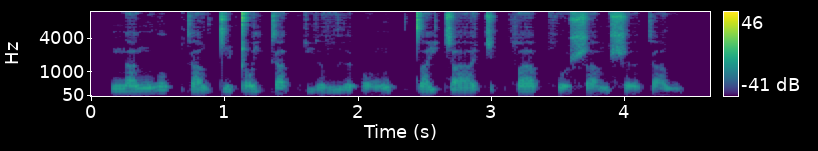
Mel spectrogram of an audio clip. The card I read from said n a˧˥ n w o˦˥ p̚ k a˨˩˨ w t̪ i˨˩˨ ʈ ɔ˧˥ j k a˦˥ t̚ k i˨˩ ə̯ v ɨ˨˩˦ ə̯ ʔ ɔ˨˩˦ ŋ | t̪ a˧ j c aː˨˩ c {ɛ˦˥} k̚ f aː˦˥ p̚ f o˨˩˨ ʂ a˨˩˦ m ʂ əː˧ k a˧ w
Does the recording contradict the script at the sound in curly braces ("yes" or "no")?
yes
